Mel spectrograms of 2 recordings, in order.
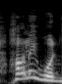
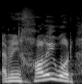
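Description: First: Name called out much higher; exclaimed name. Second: Said in the usual way. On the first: Real, not acted. Podcast host calls out to the queen, high exclaimed name. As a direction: sing out the name like a campy call-out.

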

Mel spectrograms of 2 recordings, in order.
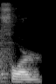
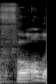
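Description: First: Ford said the English way; English pronunciation. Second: Ford said the French way; French pronunciation. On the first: Car expert showing the other variant, English pronunciation. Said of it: "d'autres vont dire Ford". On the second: Car expert showing one local variant, French pronunciation. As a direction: say Ford with a French r and clear final d. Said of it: "certains vont dire Ford un peu". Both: Shown as a demonstration.

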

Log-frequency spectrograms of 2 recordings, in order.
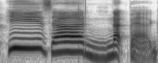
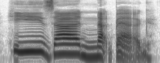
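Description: First: Slow, stiff Brad Pitt line; bad acting. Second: Slow, drawn-out Brad Pitt line; deadpan movie line, very slow; bad acting. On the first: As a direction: drag the line out, flat acting. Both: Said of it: "delivered it like that too".

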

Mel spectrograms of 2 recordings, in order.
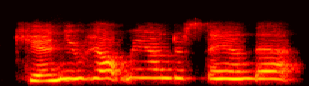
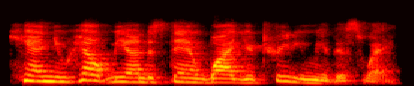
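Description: First: Sweet, much higher questioning voice; polite gentle tone. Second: Said in the usual way. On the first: Shown as a demonstration. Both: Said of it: "it's how you say it and the tone you say it in".

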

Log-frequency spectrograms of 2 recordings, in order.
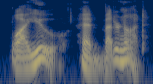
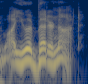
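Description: First: Slow and low, "you" set apart and stressed; measured warning with weight on "you"; very emphatic. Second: Said in the usual way. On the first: A narrator's reading. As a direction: lean hard on "you", then pause and fall. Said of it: "he repeated very emphatically".

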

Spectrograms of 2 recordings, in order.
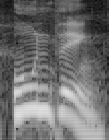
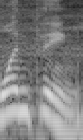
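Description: First: "Un" said as the French article; French word swapped in. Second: Said in the usual way. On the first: Acted. Son correcting himself to Papa, French "Un". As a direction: say "Un" the French way, firmly. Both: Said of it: "I heard you speaking Russian and then French".

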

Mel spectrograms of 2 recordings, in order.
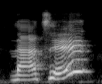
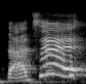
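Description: First: Imitated surprise, rising at the end; mock celebrity question. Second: High-pitched confirming imitation; mock nurse answer. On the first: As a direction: ask it like an underwhelmed star. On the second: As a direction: answer high, falling at the end. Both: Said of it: "the interaction of the".

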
